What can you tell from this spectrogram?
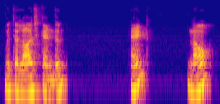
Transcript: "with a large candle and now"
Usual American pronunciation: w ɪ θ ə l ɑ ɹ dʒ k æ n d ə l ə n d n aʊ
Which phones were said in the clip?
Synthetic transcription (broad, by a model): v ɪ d ə l ɑ ɹ dʒ k æ n d ə l ə n d n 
